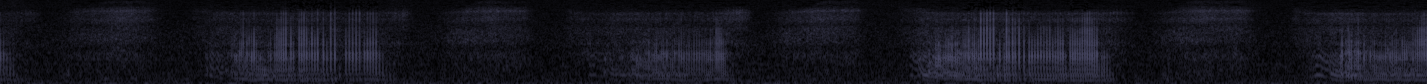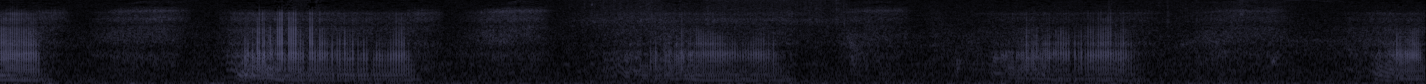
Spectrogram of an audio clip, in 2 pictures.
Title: Baby Snoring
